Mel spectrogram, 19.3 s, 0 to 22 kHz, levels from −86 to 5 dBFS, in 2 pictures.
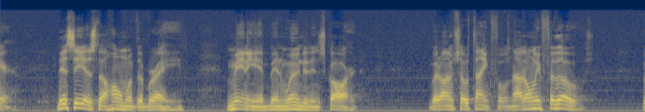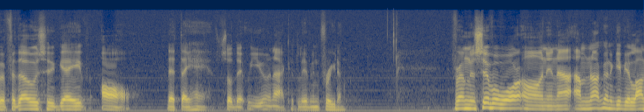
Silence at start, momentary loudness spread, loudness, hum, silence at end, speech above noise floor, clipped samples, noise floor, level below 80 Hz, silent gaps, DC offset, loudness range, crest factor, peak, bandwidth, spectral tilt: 0 s; 15 LU; -14 LUFS; none; 0 s; 26 dB; under 0.1%; -39 dBFS; -40 dBFS; none; under 0.1%; 6 LU; 14 dB; 0 dBFS; 15.5 kHz; -5 dB/octave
